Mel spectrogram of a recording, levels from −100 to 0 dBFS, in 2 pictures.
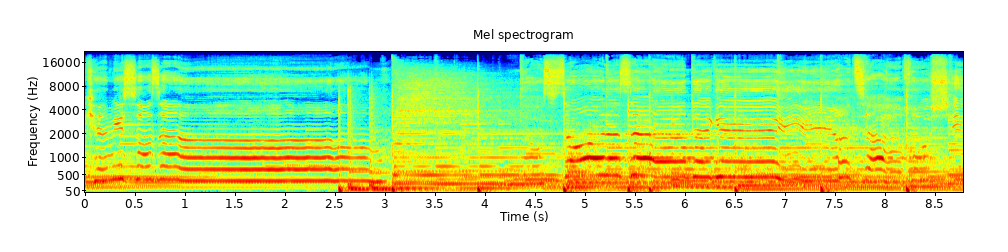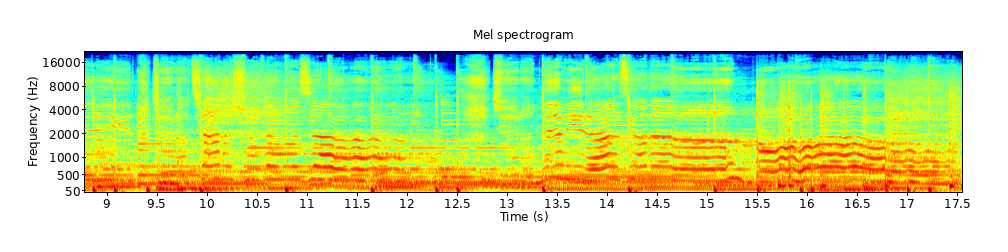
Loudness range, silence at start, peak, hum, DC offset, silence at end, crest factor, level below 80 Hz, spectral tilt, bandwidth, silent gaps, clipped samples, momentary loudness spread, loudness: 3 LU; 0 s; 0 dBFS; none; under 0.1%; 0 s; 10 dB; -22 dBFS; -5 dB/octave; over 20 kHz; none; under 0.1%; 6 LU; -11 LUFS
